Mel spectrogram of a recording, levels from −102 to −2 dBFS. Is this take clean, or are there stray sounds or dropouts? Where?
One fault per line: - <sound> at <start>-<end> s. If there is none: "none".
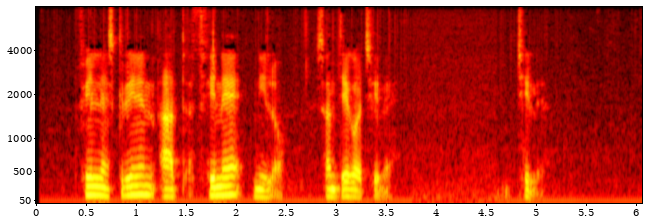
none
